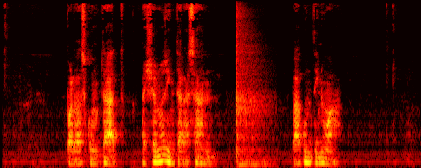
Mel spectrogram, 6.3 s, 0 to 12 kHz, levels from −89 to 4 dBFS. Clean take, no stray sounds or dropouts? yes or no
no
